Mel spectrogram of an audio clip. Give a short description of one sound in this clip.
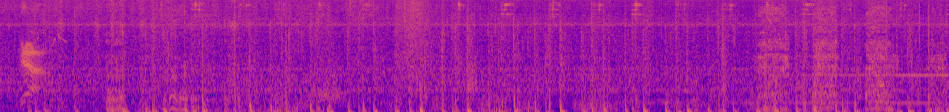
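A horse's hooves thud steadily at a gallop over grass.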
